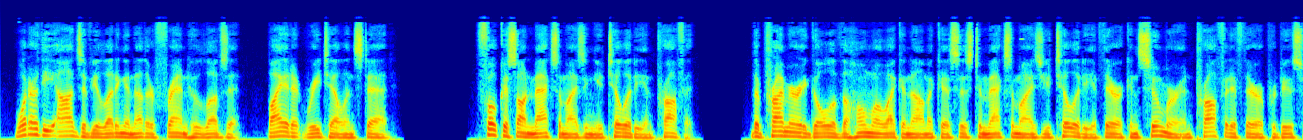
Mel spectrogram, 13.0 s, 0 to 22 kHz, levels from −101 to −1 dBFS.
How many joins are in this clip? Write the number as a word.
zero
